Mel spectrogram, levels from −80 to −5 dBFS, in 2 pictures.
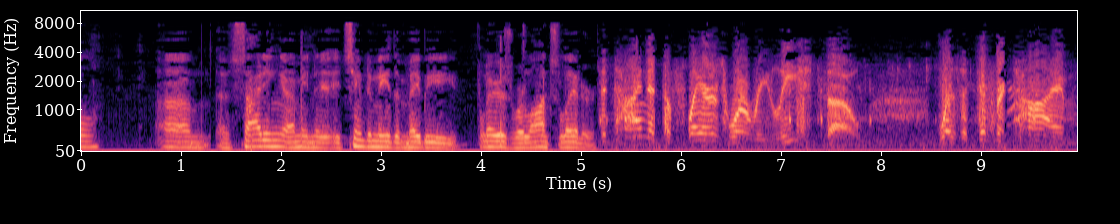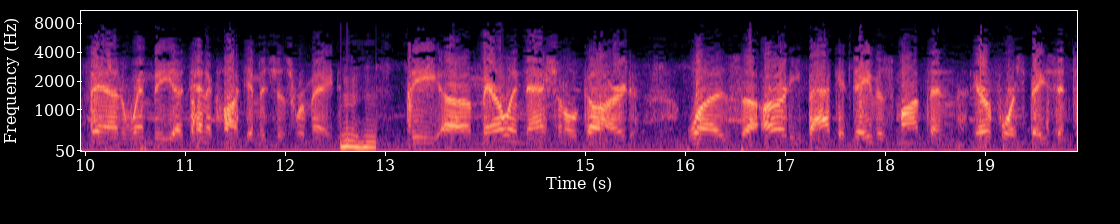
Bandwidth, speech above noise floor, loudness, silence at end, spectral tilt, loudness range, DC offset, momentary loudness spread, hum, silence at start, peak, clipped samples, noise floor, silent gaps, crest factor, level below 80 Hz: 8.4 kHz; 30 dB; -23 LUFS; 0 s; -5.5 dB/octave; 2 LU; 1%; 9 LU; none; 0 s; -8 dBFS; under 0.1%; -53 dBFS; none; 16 dB; -50 dBFS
